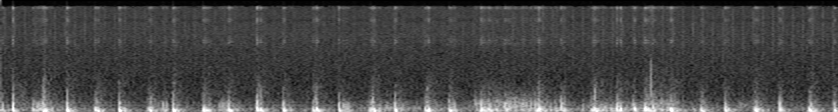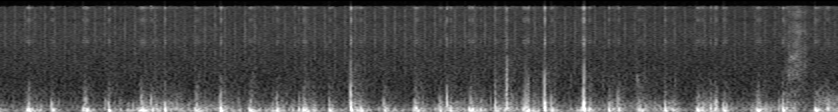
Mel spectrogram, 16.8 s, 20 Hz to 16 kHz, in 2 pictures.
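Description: Rapid, regular low thumps of a heartbeat at roughly 105 beats a minute, a little faster than a resting rate.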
